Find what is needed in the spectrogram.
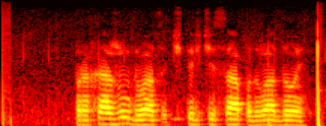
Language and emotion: Russian, neutral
